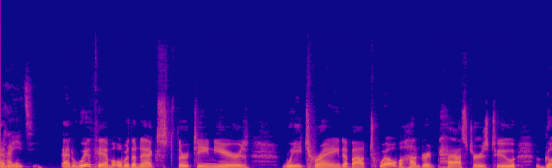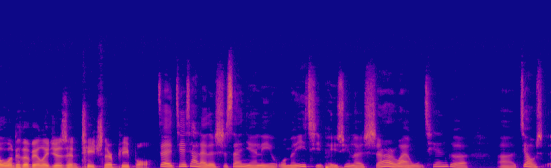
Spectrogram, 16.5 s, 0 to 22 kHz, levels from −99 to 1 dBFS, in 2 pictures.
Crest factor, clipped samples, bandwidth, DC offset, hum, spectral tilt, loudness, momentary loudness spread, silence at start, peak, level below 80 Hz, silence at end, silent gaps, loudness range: 18 dB; under 0.1%; 14 kHz; under 0.1%; none; -6 dB/octave; -33 LUFS; 13 LU; 0 s; -14 dBFS; -66 dBFS; 0.15 s; none; 6 LU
